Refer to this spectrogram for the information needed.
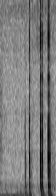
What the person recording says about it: if you shake it, you can hear the seeds rattle in there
